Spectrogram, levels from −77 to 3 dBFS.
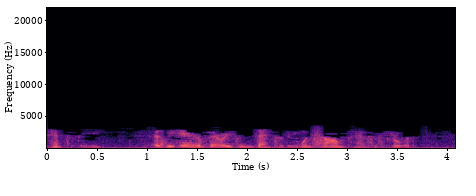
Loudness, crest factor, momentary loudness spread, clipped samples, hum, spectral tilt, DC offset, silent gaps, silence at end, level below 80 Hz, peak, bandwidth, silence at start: -28 LUFS; 20 dB; 14 LU; under 0.1%; none; -6.5 dB/octave; under 0.1%; none; 0 s; -40 dBFS; -10 dBFS; 3.8 kHz; 0 s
